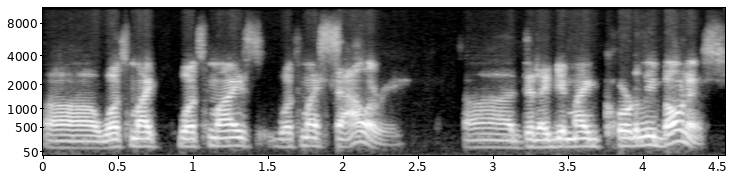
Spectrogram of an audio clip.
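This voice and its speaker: Using a normal speaking voice, a man with an American accent talks at a medium pitch with fairly even intonation. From Michigan, US. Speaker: athlete transition coach, podcast host. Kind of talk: interview conversation. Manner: casual, with many fillers and restarts.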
